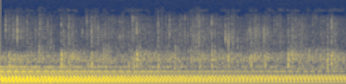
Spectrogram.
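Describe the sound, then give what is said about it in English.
An audience claps steadily as a hand clap offering to the Lord, a dense, continuous wash of hands, blended with a sustained organ-like chord holding underneath throughout; no one speaks. “Come on, give the Lord a great hand clap offering today.”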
